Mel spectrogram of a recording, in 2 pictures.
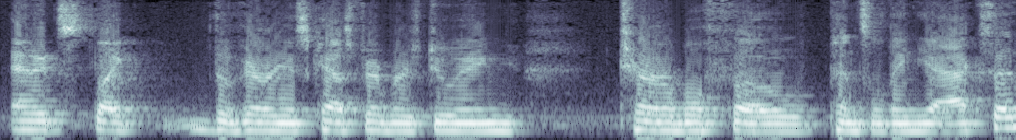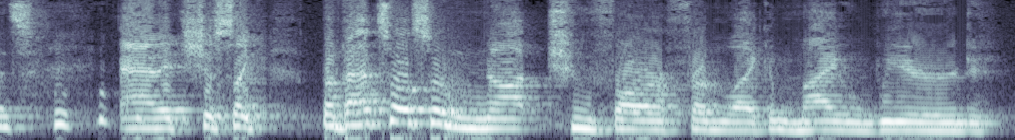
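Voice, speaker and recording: A young man from Central Jersey talks in easy conversation, circling his point with plenty of false starts and self-corrections. His voice sits at an ordinary middle pitch. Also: measured pace, rough recording. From Central New Jersey. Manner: rambling, self-interrupting, many restarts. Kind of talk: casual conversation.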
